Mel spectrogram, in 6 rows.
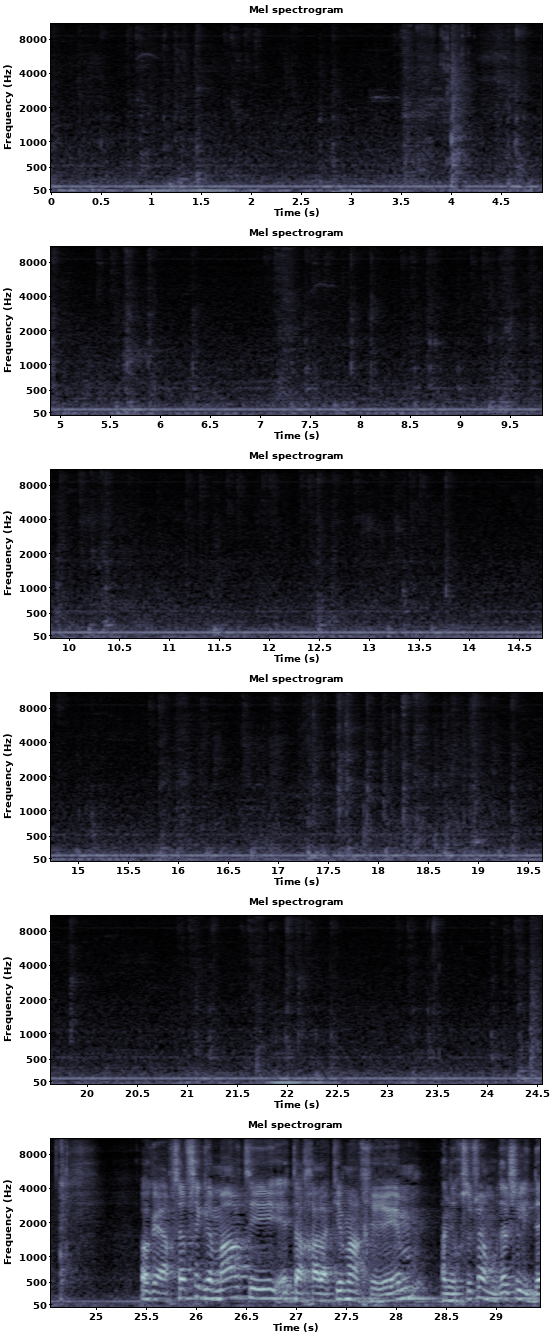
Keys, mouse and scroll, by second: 0.9 ctrl+Tab, 2.4 e, 4.2 g, 5.2 g, 7.0 e, 7.4 s, 9.0 Tab, 9.9 Tab, 12.9 e, 13.3 s, 14.5-15.5 drag, 15.5 Tab, 16.4 Tab, 17.1 ctrl+z, 18.9 s, 20.7 e, 21.5 e, 22.0 s, 22.9 e, 24.0 Tab.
